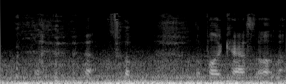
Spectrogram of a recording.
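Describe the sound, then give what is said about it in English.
Steady, loud low rumble of road and engine noise inside a moving car, continuous for the whole stretch, with a few brief voice fragments rising faintly above it. “We've never actually done this in a car before, driving.”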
